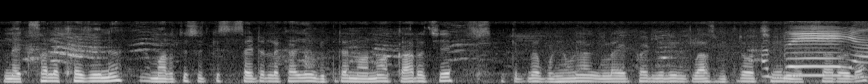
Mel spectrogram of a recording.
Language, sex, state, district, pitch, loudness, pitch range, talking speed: Odia, male, Odisha, Sambalpur, 140 Hz, -15 LUFS, 135-150 Hz, 170 wpm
